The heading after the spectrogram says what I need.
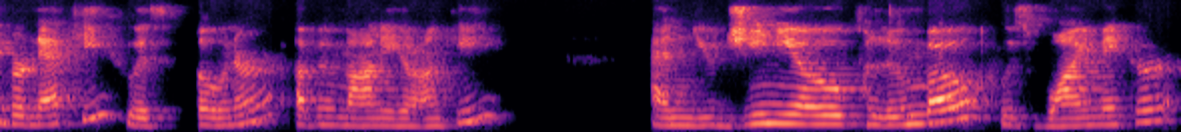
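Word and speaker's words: Umani Ronchi: We're starting with Umani Ranchi. So Michele, am I pronouncing that all correctly?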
